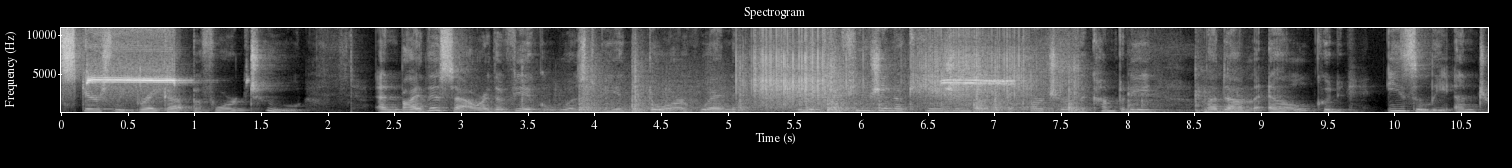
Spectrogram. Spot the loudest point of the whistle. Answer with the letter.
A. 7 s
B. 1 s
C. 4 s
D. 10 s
B.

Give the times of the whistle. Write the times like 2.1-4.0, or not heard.
0.1-1.4, 5.5-7.2.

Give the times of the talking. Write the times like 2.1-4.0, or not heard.
0.0-10.6.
